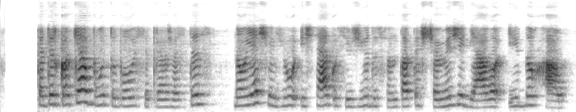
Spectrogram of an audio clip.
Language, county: Lithuanian, Telšiai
